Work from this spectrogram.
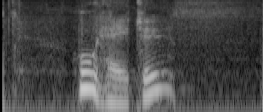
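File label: "Hoe heet u", Dutch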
